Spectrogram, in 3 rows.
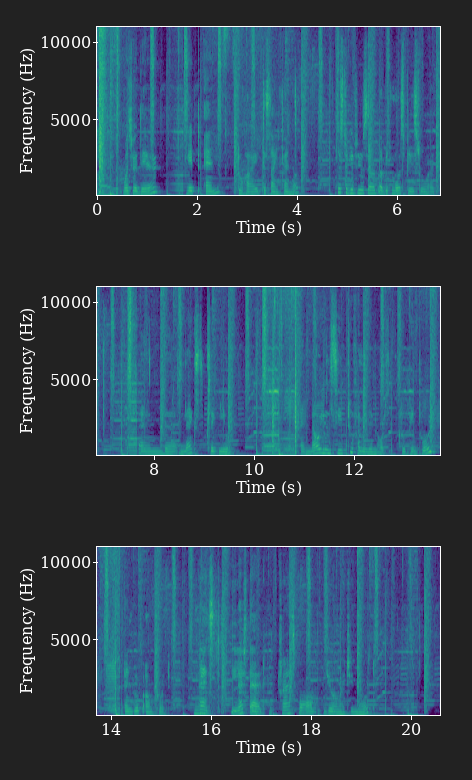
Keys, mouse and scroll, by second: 0.6 n, 2.8 click, 8.2 click, 10.3 middle click, 11.4-11.9 middle drag.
